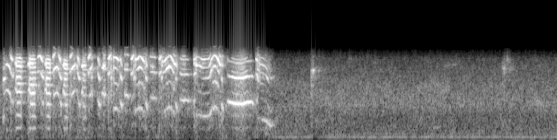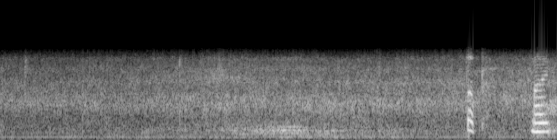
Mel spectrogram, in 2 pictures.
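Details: An alpaca on an alpaca farm in Norway gives a quick burst of high, squeaky, wavering cries, then falls silent.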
